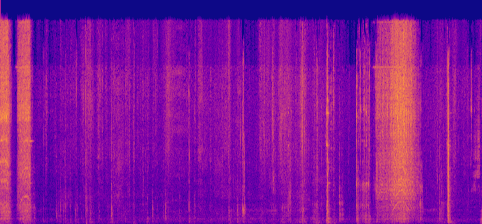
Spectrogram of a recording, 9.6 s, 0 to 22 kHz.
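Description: A 10mm socket works a bolt loose from underneath the parking brake release of a 2007-2013 Chevrolet Silverado, giving intermittent close ratcheting clicks, rubs and scrapes with brief quiet gaps.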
